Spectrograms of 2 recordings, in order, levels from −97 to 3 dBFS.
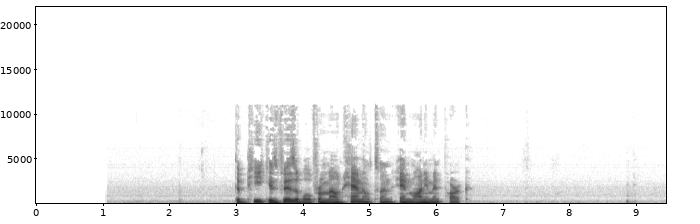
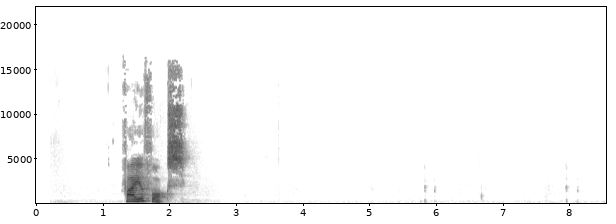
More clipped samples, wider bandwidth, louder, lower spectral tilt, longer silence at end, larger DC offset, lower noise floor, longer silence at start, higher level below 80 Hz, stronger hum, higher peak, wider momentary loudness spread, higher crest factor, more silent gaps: neither; second, 7.6 kHz vs 16 kHz; about the same, -23 LUFS vs -23 LUFS; first, -8.5 dB/octave vs -1.5 dB/octave; second, 3.1 s vs 6.35 s; neither; second, -67 dBFS vs under -90 dBFS; first, 3 s vs 1.3 s; first, -44 dBFS vs -86 dBFS; neither; about the same, -6 dBFS vs -6 dBFS; about the same, 9 LU vs 8 LU; second, 20 dB vs 26 dB; neither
